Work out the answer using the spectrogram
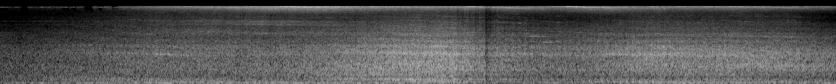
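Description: Passenger train passing at speed: a rush of wheel and rail noise that builds over about three seconds, peaks as the cars go by, then fades away.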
